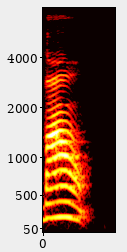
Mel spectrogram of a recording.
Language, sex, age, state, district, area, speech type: Assamese, female, 30-45, Assam, Charaideo, urban, read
